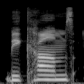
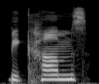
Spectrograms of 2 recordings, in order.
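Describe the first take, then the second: No difference in how they are said.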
